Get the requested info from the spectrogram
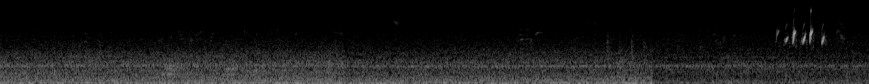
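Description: A Great spotted woodpecker gives a quick burst of sharp, high 'kix' notes near the end, over steady background hum and low rumble.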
